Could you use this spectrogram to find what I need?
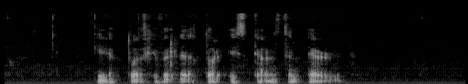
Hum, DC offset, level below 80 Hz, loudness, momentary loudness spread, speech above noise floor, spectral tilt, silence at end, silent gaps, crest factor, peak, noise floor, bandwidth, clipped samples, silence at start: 50 Hz at -50 dBFS; under 0.1%; -50 dBFS; -30 LUFS; 21 LU; 29 dB; -5 dB/octave; 1.25 s; none; 22 dB; -10 dBFS; -58 dBFS; 11.5 kHz; under 0.1%; 0.1 s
